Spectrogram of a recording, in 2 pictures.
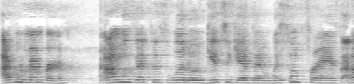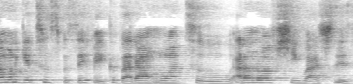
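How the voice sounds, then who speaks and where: There is noticeable background noise behind this woman. She talks at a fairly quick pace with a fairly high pitch. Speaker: podcast host. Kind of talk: solo podcast monologue. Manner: loud, projected voice; animated, fast rambling.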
